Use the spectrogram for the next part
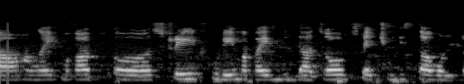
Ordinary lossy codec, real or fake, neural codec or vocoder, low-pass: none; real; none; 7.2 kHz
